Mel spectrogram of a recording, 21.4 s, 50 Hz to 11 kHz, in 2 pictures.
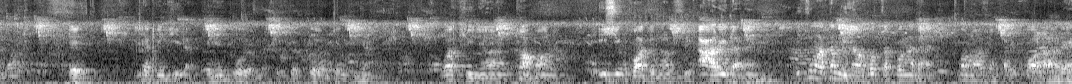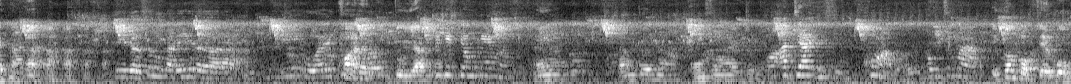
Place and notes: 太麻里車站, Taimali Township, Taitung County - At the train station platform
At the train station platform, Train arrives at the station, Bird cry, Station Message Broadcast, Chicken roar, A group of seniors chatting
Taimali Township, 站前路2號, 30 March 2018, ~06:00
